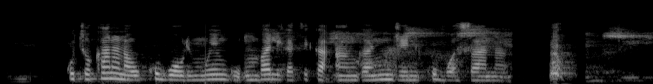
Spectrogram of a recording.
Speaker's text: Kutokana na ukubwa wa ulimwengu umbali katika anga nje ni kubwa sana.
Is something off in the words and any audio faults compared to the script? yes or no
yes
